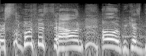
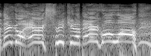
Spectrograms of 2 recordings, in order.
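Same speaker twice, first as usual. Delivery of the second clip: much higher, shouted breakaway call; excited play-by-play; 9 semitones higher than usual. Acted. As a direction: yell the rush as it happens.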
